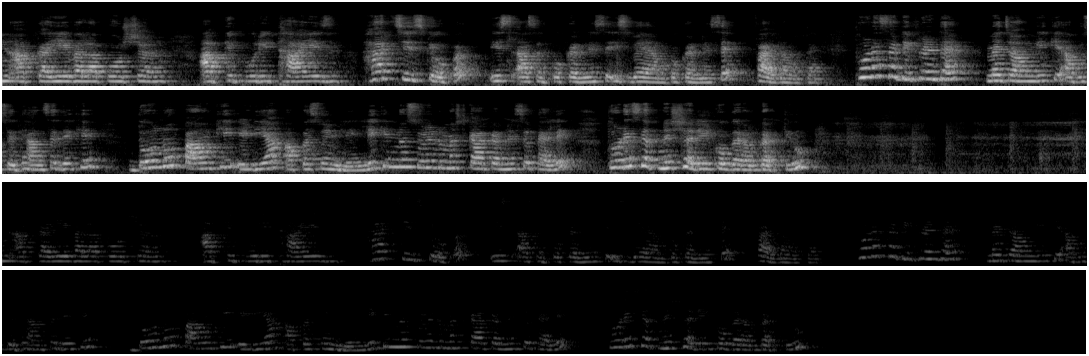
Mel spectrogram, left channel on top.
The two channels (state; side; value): quieter; right; 28.4 dB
